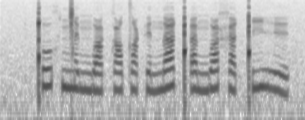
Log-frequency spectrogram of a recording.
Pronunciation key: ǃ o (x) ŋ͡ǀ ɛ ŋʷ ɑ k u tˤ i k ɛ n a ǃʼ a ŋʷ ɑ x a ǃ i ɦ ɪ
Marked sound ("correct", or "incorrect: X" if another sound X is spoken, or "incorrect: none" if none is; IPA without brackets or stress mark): correct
